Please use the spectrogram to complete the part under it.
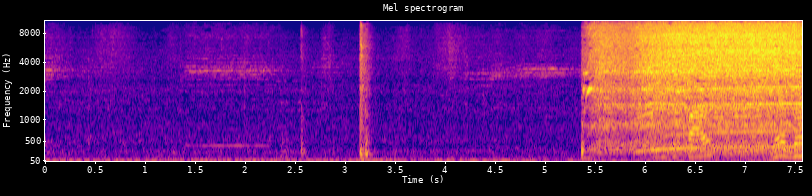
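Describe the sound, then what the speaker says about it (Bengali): A mixer grinder's motor, covered by a 2-year motor guarantee, is switched on and whirs up into a loud, steady broadband roar after a quieter stretch with a brief click, then keeps running at full speed. "আর মোটরটা আমি একটু চালু করে দেখাচ্ছি।"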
